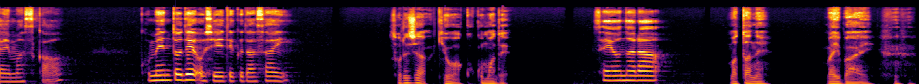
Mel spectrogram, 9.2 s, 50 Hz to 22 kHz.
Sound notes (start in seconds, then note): 8.8 laughs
